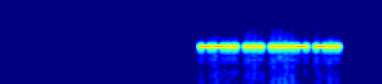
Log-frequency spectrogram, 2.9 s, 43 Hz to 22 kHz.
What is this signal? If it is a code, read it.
Morse code, heard as a keyed tone, about 53 wpm, 700 Hz. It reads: ZS4D
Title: DXCC-100 Call Signs - 4 Characters - 50wpm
